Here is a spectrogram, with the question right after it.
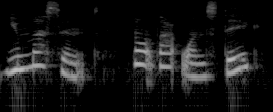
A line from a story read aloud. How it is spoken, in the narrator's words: cried Barney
